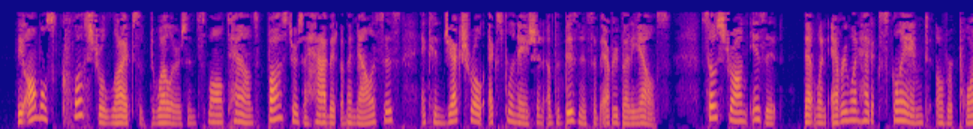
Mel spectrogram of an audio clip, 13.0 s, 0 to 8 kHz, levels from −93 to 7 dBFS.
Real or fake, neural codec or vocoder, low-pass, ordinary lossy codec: fake; codec, 16 kHz in and 24 kHz out, 2.2 kbps, FireRedTTS-2 codec; 7.2 kHz; MP3, 24 kbps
